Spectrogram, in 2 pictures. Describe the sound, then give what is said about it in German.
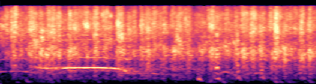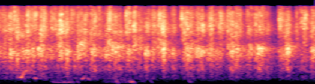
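Roaring applause from a studio audience welcoming two guests onto a radio show, a thick continuous wash of many hands clapping at a steady, loud level, with a brief high whistle near the start. “Und ich bitte Sie beide mit einem tosenden Applaus bei mir zu begrüßen.”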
